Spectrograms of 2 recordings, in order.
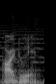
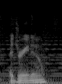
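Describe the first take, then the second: First: The word begins with 'ar', with an R. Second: The word begins with 'ad', like 'adrenaline'. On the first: The speaker calls it right. "No, R R Arduino" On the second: The speaker calls it wrong. "I'm saying Adreno like adrenochrome"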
